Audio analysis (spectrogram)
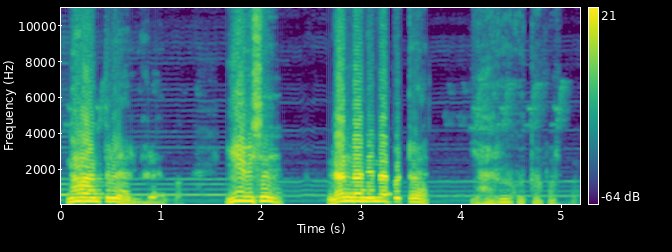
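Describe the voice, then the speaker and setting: A man's voice: sits high, animated, normal speed, a bit bright, soft background music. A man playing a stern old village patriarch. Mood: stern advice. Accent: North Karnataka Kannada. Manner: scolding, preachy lecturing. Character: stern elderly village patriarch, father-in-law. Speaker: actor in a village comedy film.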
